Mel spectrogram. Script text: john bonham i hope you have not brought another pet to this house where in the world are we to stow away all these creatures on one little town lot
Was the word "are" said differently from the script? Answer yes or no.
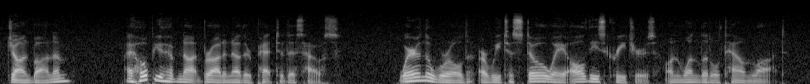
no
